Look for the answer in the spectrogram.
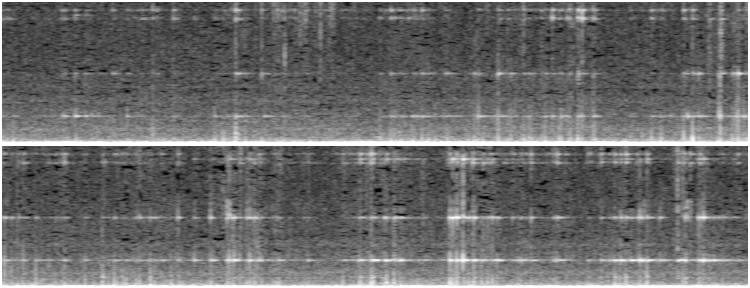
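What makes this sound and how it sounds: A clear, hollow, empty faceted glass tumbler with a diamond pattern is tapped and lightly scratched on its facets with fingertips and short nails. The result is a quiet stream of soft clinks and brief bright glassy pings with faint scratchy textures, over a steady low hum.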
